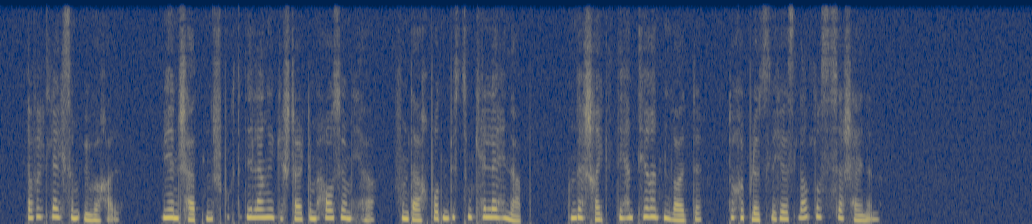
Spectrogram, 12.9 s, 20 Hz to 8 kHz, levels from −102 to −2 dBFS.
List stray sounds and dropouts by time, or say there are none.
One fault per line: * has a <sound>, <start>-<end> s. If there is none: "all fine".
all fine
